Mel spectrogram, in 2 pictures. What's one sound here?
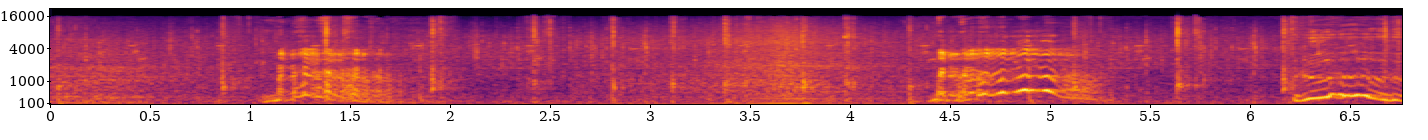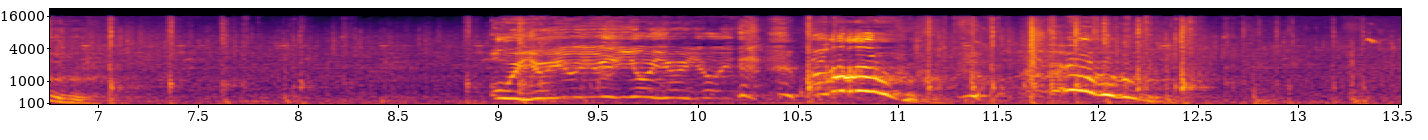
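Ponies whinny and neigh loudly several times.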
